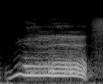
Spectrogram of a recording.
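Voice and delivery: high, loud "whoa" of fury; mock yell of a boy losing his temper; enraged yell. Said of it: "I was so mad. I was like".

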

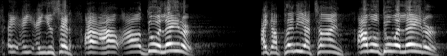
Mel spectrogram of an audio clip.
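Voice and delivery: loud, high preaching with shouted pleas; a preacher warning sinners of the lake of fire, shouting; fiery preaching. Acted. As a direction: warn them at full force. Preaching at full force.

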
